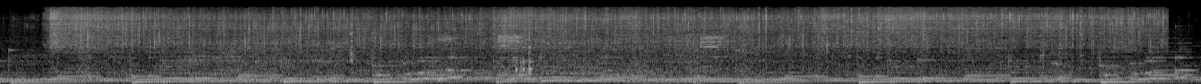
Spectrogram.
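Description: Chopped onions and tomatoes sizzling as they fry in hot oil in a small kadai. The sizzle starts suddenly about half a second in and cuts off near the end.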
